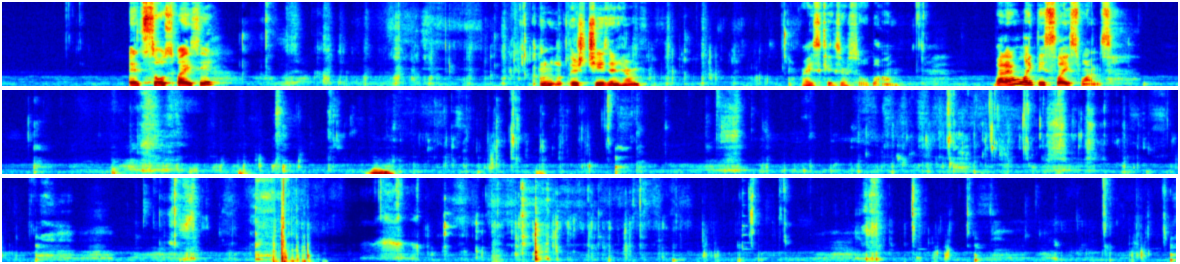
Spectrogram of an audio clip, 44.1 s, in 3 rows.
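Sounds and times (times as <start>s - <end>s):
chewing with wet clicks and smacks: 3.0s - 6.8s, 8.0s - 10.0s, 19.8s - 23.1s, 24.1s - 29.9s, 34.6s - 39.3s, 40.4s - 44.0s.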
